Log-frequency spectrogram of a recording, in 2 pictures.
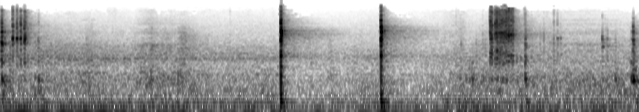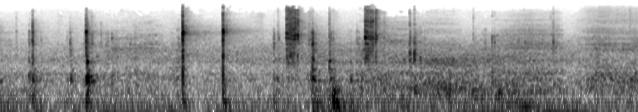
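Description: Sharp metallic clicks and clinks of hand tools and loose engine parts, about a dozen spaced strokes with a short rattle about five seconds in, as connecting-rod cap bolts and caps are taken off a stripped engine block.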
